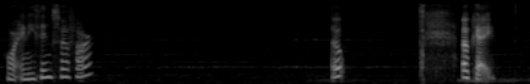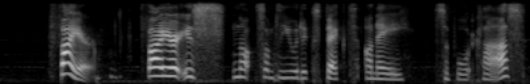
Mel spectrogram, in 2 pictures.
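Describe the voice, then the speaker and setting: A woman guild trainer explaining a game build over group voice chat, steady and explanatory with frequent ums. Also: on the high side, slow pace, pauses often, no room sound, soft background music. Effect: group voice chat audio. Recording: dull lo-fi voice chat mic.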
